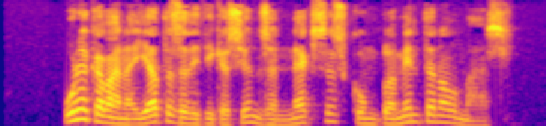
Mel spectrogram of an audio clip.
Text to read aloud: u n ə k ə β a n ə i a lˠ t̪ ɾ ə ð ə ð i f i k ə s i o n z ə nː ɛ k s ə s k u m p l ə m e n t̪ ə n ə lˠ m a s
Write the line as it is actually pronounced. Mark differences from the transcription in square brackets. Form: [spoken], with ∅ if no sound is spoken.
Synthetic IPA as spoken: u n ə k ə β a n ə i a lˠ t̪ ɾ ə [z] ə ð i f i k ə s i o n z ə nː ɛ k s ə s k u m p l ə m e n t̪ ə n ə lˠ m a s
